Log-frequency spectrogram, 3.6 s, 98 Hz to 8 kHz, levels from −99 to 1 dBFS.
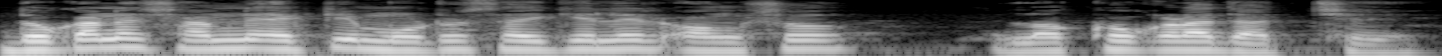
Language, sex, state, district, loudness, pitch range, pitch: Bengali, male, West Bengal, Alipurduar, -19 LUFS, 145-170 Hz, 160 Hz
